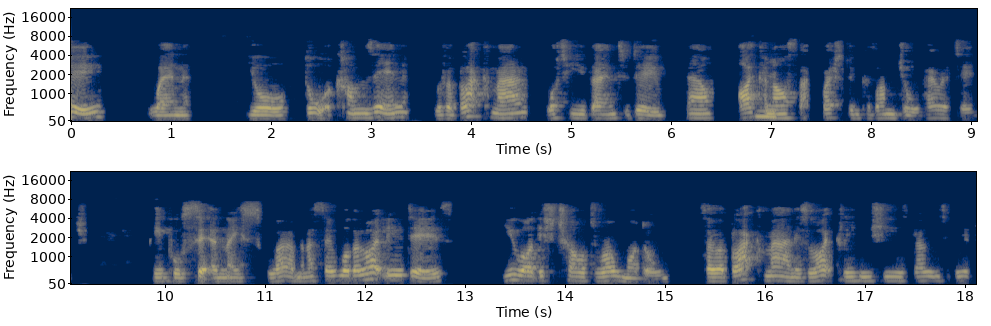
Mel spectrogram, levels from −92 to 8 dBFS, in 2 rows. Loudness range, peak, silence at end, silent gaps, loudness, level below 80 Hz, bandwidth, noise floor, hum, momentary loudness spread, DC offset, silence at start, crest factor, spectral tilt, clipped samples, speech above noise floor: 4 LU; -10 dBFS; 0.1 s; 0.46-0.73 s, 1.32-1.50 s, 1.56-1.63 s, 1.69-1.73 s, 4.68-4.73 s, 6.58-6.66 s, 12.99-13.36 s, 15.15-15.34 s; -28 LUFS; -68 dBFS; 7.6 kHz; -81 dBFS; none; 11 LU; under 0.1%; 0 s; 18 dB; -5 dB/octave; under 0.1%; 54 dB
